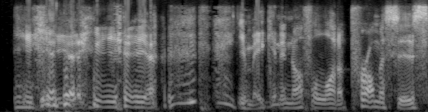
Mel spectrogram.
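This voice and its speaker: A raspy, put-on character voice. The pace is fairly slow. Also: man, medium pitch for a man. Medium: actual play. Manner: dry, sarcastic.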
